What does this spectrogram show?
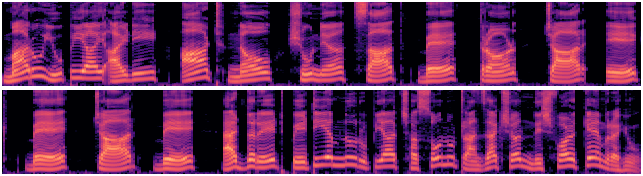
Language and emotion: Gujarati, neutral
